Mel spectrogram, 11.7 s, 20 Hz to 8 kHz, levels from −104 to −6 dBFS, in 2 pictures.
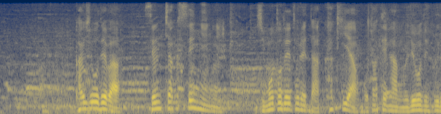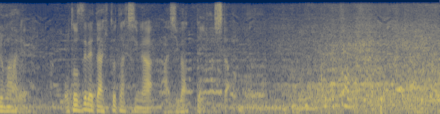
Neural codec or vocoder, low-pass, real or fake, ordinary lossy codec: codec, 16 kHz in and 24 kHz out, 2.2 kbps, FireRedTTS-2 codec; 7.2 kHz; fake; none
